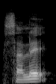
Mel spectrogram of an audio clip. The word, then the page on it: sale: apatani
